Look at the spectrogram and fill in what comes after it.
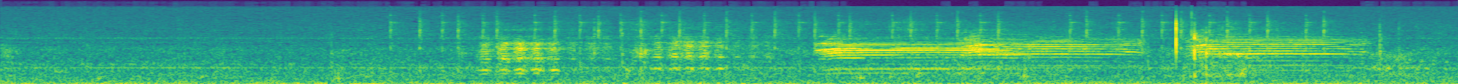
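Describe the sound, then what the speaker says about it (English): A sheep bleats several times in a castle-building video game, short wavering cries over a quiet low background hum, fairly faint and alone without voices. "Probably gonna have to sacrifice this sheep here."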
